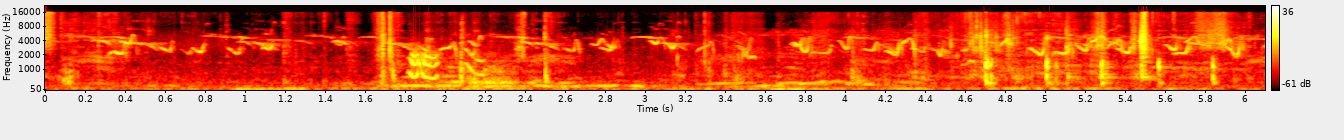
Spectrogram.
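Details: Wild black francolin chicks calling together: a busy stream of high, thin, downward-slurred cheeps and chirps, overlapping and irregular, with a few sharp clicks and a faint low murmur underneath.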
